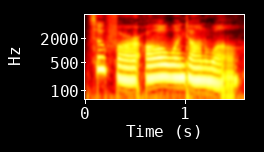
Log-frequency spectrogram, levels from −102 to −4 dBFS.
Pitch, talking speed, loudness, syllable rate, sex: 215 Hz, 225 wpm, -14 LUFS, 4.0 syllables/s, female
